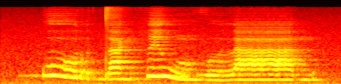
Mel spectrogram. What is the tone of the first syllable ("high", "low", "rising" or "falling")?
falling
